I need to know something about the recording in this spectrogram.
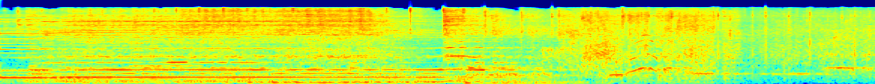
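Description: A small folk band plays a lively tune in an echoing hall.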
